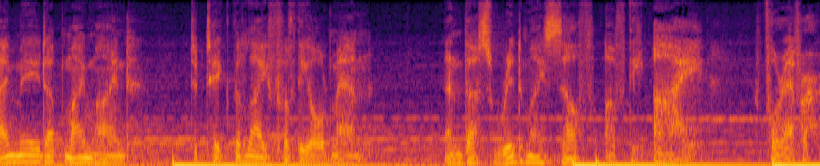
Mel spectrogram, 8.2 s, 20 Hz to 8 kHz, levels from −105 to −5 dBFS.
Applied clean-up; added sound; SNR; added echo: none; none; none; none.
